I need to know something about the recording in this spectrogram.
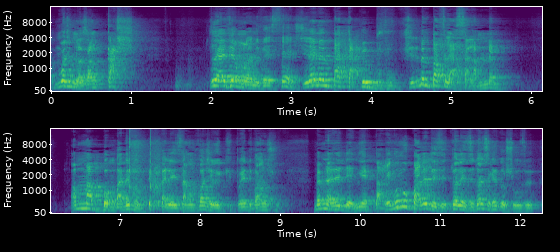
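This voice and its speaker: An agitated man hosting a livestream, scolding and mocking his viewers in a heated rant and calling them maman. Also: a little high. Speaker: livestream host. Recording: roomy echoey sound.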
